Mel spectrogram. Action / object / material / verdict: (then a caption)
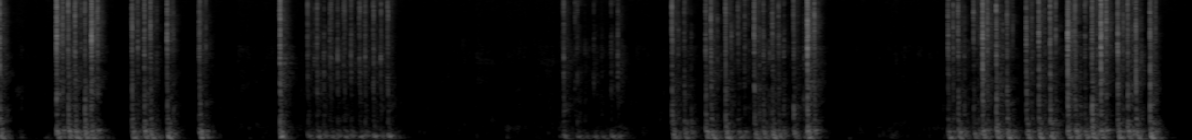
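tap / plastic laptop keyboard keys / plastic / none. Fingertips type on a grey laptop's black plastic keyboard, producing bursts of fast, light clicky keystrokes with some heavier thunking key strikes, separated by short pauses. The clicks are dull and mostly low-weighted, with a bright tick on top, and each dies away almost at once.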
